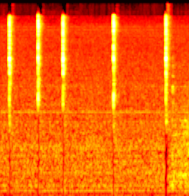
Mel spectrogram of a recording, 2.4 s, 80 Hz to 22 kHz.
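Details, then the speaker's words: Airsoft Entrepôt V2 Xtra Precision Ama Tsu Maru gearbox, electrical contact is a microswitch rather than contact blades, clicked by hand during teardown: five crisp, sharp clicks; clean, normal microswitch action. "ben c'est pas mal parce qu'au lieu d'avoir en fait une palette qui va venir entrer en contact avec deux palettes latérales ici et ben c'est comme un mini interrupteur donc c'est vraiment sympa"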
